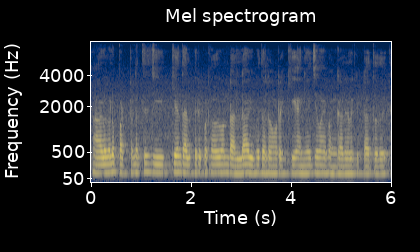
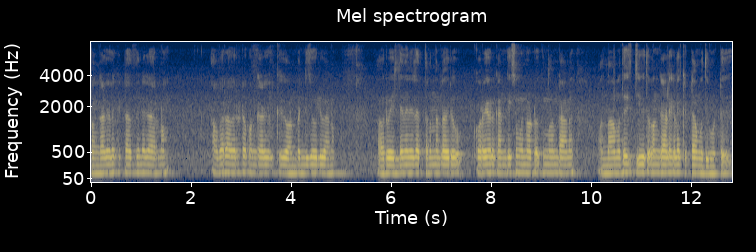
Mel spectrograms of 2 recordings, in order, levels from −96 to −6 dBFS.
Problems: constant background noise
